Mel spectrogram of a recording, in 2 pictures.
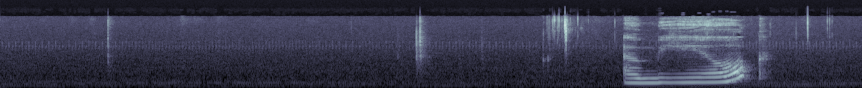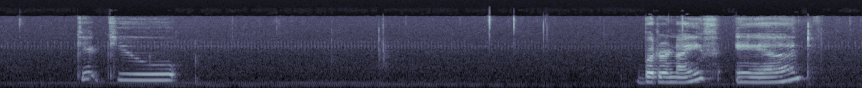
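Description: Small plastic trinkets click softly against each other in a hand.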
